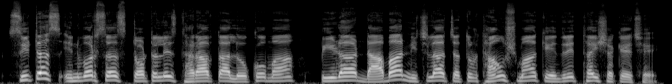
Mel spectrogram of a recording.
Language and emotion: Gujarati, neutral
